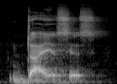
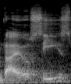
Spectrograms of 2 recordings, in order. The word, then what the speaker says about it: diocese: So its pronunciation is diocese, not diocese, because when you look at it, it looks like it should be diocese.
